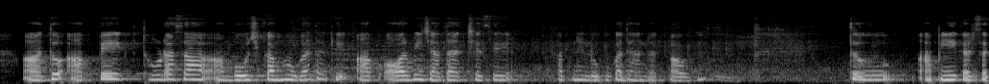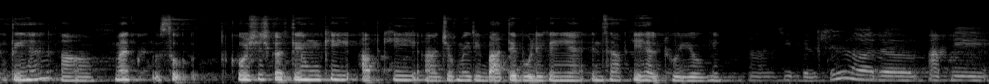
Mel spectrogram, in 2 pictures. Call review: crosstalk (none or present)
none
